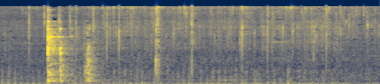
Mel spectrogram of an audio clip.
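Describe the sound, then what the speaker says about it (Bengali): Whole spices and chillies hit hot oil in a pan after fish was fried, cooking a pumpkin-leaf paste and prawn dish: a sharp burst of sizzling that settles into softer, scattered crackles. "এবার আমি ফোড়নগুলো সব দিয়ে দিলাম।"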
